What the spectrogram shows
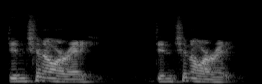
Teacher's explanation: When T and Y are next to each other in informal English, they become a ch sound.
